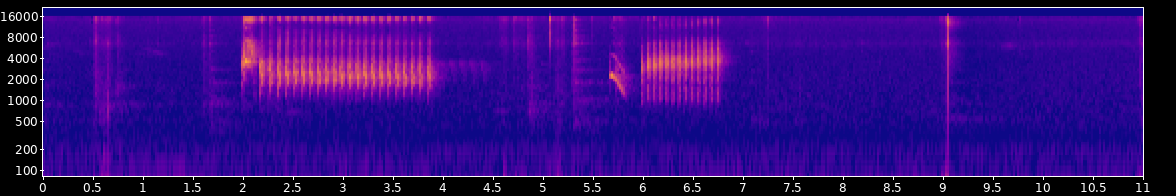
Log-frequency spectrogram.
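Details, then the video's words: Male common iora, frightened, calling as a lure: a long, dense, grating rattle, then a sharp downward whistle leading into a shorter buzzy rattle. Quiet background with a single click later. "SUARA PIKAT CIPOH KETAKUTAN"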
